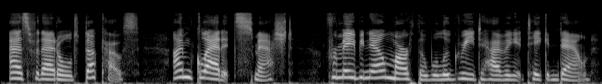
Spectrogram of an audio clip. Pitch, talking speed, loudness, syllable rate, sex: 250 Hz, 200 wpm, -20 LUFS, 5.5 syllables/s, female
